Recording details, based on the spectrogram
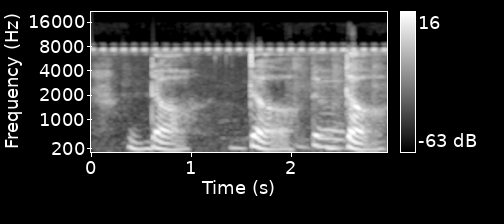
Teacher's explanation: जब हम डा साउंड को प्रोनाउंस करते हैं तो हमारे जो गले में थ्रोट में वाइब्रेशंस होती है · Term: वॉइस साउंड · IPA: /d/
